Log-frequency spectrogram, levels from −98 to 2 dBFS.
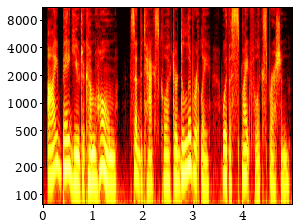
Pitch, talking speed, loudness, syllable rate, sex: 150 Hz, 180 wpm, -19 LUFS, 5.9 syllables/s, female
